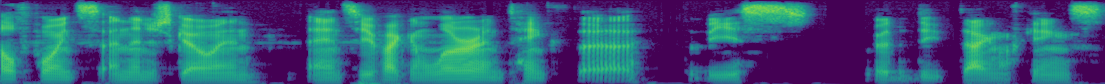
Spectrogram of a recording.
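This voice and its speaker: At a moderate pace, someone speaks. The speaker is a man. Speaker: gaming commentator. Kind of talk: gameplay commentary. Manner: halting, many fillers; casual, relaxed pace.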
